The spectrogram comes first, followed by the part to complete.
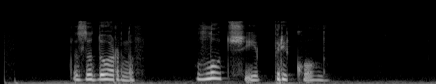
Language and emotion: Russian, sad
